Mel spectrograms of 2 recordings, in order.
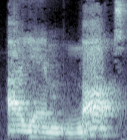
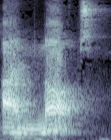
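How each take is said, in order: First: I am is said as two full words. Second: I am is contracted into one syllable.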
